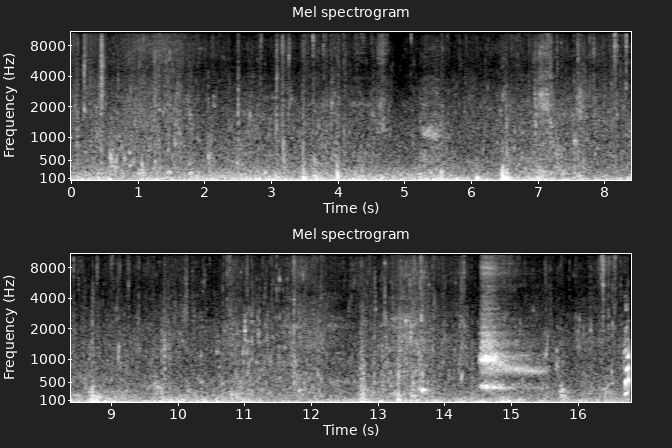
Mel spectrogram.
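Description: Wind rumbling on the microphone and sea water around a small open fishing boat, with scattered knocks and clatters as lobster and crab pots are handled on deck.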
